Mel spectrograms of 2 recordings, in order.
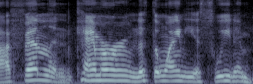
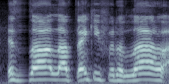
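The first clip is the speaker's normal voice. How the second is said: loud gushing thanks; 5 semitones higher, 11 dB louder than usual. Acted. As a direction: say it again much louder, beaming. Repeats it louder, gushing.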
